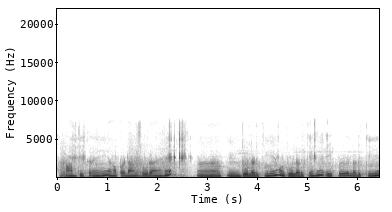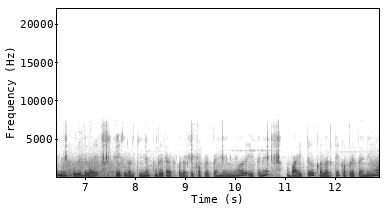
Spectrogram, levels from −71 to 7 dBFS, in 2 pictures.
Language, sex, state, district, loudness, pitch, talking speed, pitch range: Hindi, female, Jharkhand, Jamtara, -17 LUFS, 225 Hz, 195 wpm, 215-250 Hz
